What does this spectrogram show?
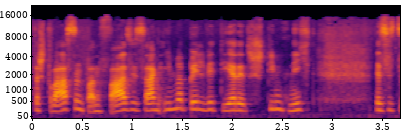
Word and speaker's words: Belvedere: im wörterbuch es ist die aussprache belvedere belvedere also das wiener belvedere heitz wiener belvedere und nicht wiener belvedere in der straßenbahn fälschlicherweise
